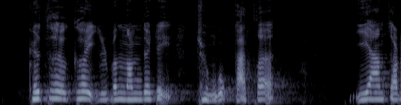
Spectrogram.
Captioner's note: speaking in foreign language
